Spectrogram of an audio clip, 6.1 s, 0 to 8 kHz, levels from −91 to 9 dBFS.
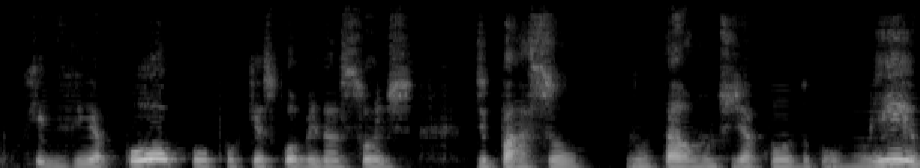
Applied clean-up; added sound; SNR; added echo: neural mask model DeepFilterNet 3.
